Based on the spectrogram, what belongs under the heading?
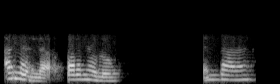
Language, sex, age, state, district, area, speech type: Malayalam, female, 30-45, Kerala, Thiruvananthapuram, rural, conversation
